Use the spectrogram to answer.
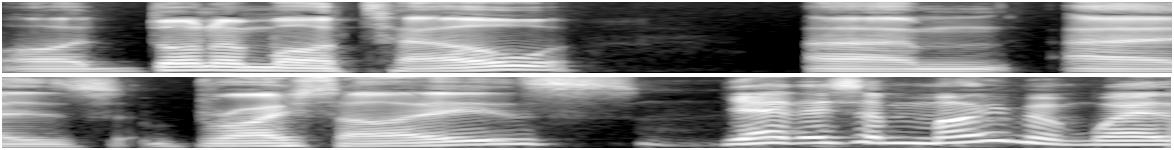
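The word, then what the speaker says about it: Briteise: bright something else so actually it's spelled b-r-i-t-e-i-s-e so it's like Brit ice right but it's just Bright Eyes do they say they're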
